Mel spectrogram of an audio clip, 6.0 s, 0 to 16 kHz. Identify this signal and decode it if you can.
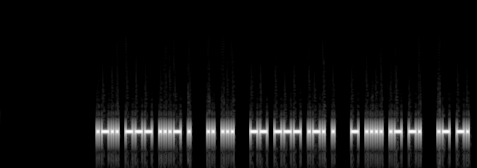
Morse code, heard as a keyed tone, about 40 wpm, 700 Hz. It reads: LOVE IS MORE THAN AN
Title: Sentences from Top 1600 Words 40wpm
